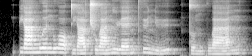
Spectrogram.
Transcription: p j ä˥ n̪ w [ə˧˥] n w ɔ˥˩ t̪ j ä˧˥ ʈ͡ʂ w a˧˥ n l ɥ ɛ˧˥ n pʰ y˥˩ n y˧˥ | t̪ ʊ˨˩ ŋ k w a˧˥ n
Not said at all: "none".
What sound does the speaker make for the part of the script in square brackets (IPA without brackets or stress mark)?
ə˥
